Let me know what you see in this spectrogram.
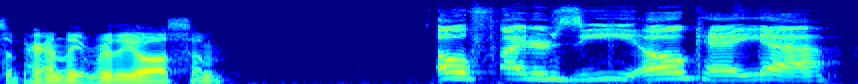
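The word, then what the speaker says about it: FighterZ: Oh, Fighter Z. Okay, yeah. Yeah, it's Fighters with a Z. Yeah, there's no space, and everyone's pronouncing it without a space.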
